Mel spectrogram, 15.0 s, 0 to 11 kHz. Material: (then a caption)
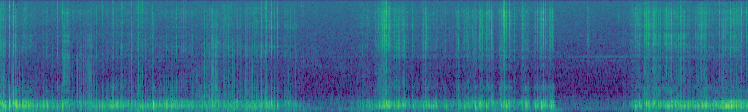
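Metal mesh. Long nails and fingertips scratch the hollow metal mesh head of a black microphone, producing a close, rumbling, crackly scraping sound centered low, with bright scratchy edges. The scratching comes in three sustained bursts, separated by two short near-silent pauses around the 6 and 11 second marks.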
